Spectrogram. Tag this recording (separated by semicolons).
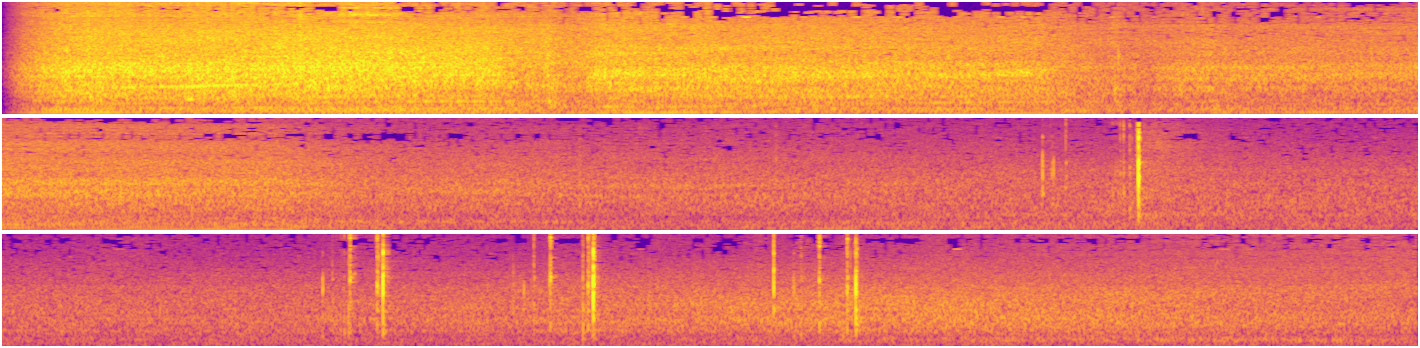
Japan; Tokyo; ambiance; ambience; ambient; atmosphere; cars; city; city-noise; evening; exploring; field-recording; japanese; night; street; tourism; traffic; urban; walking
